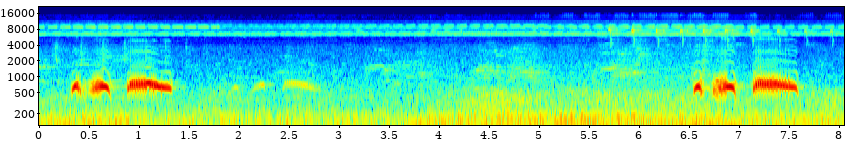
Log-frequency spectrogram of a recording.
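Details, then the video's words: Spotted dove lure call in forest aimed at rivals: a coo phrase of short notes and a longer falling coo, a few soft faint coos, a long gap, then another full phrase, with a constant high whine and faint ticking. "cara pikat BANGGO full memanggil lawan di hutan"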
